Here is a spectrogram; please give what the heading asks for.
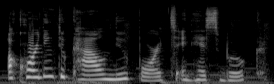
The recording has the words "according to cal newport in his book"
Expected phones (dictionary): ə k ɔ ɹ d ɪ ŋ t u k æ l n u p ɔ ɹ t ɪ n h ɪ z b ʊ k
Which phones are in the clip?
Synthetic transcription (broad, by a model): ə k ɔ ɹ d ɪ ŋ t u k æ l n u p ɔ ɹ t ɪ n h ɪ s b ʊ k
